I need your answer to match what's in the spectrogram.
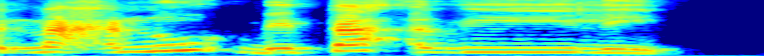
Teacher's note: जैसे कि नहनु बिताविली, नून साकिन के बाद अगर बा आ जाता, तो यहां पर हम इखलाब कर लेते। लेकिन नून मुतहर्रिक है यानी हरकत वाला है, उसके बाद बा आने की वजह से हम यहां पर गुन्ना नहीं करेंगे, बल्कि नून का इजहार करके पढ़ेंगे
